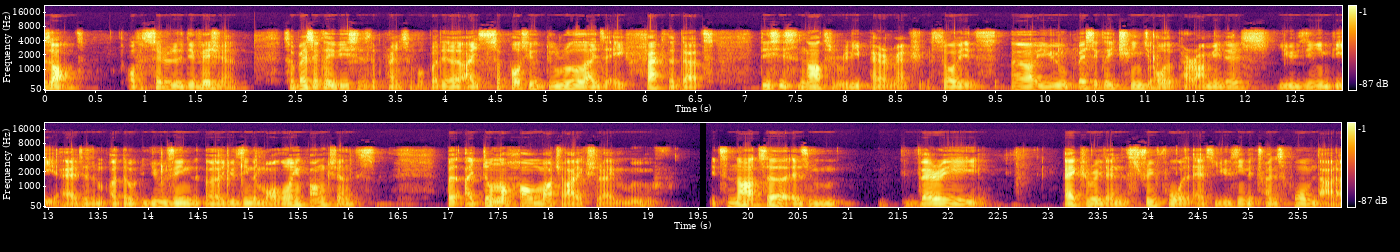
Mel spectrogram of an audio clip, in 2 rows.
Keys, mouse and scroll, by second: 3.2-6.2 middle drag, 7.2 click, 8.7 click, 9.1 click, 10.1 Tab, 11.3-14.4 shift+middle drag, 14.6 g, 23.4 click, 24.1-25.9 drag.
